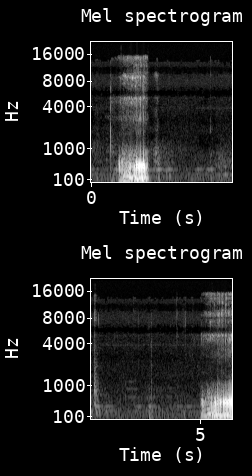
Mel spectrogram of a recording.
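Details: Sleeping dog giving tiny snores: one rasping low snore lasting about half a second, near-silence with faint breathing for four seconds, then the next snore starting.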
